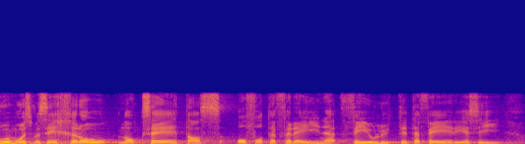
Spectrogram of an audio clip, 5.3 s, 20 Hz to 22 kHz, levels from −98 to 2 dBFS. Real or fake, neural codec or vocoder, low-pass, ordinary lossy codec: real; none; none; none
